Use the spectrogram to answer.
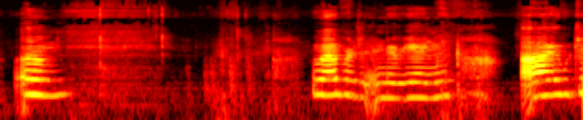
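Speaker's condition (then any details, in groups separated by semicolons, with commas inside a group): Cerebral palsy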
